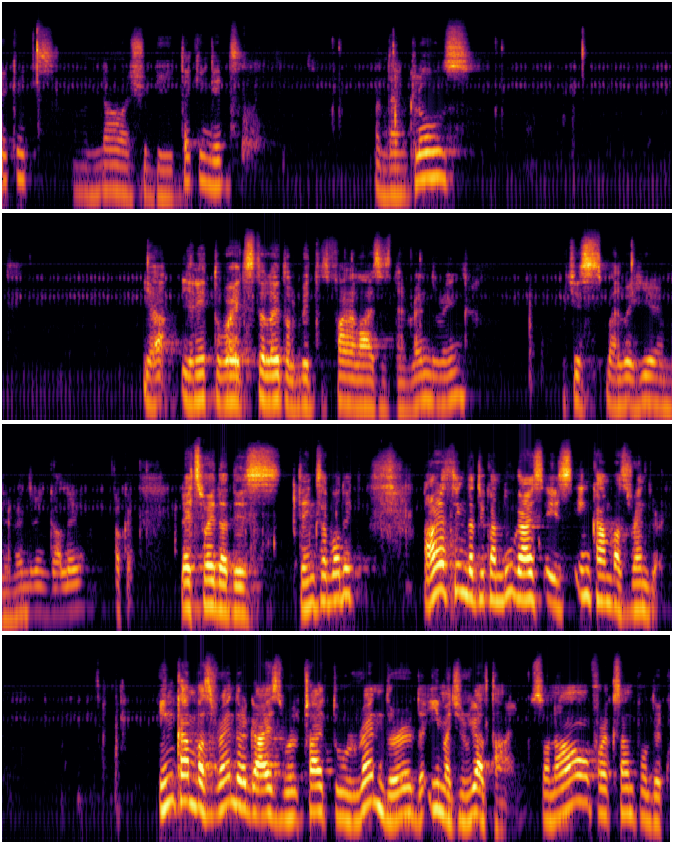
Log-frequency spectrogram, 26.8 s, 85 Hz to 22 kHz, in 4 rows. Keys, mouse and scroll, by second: 3.0 click, 4.6 click, 8.7 click, 14.5 click, 15.1 middle click, 16.9 middle click, 19.5 click, 22.5 shift+middle click, 25.0 click.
